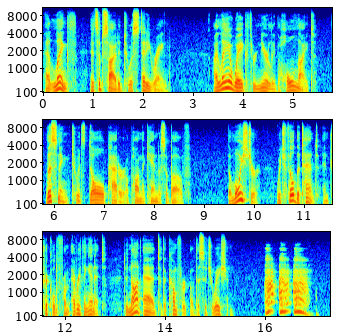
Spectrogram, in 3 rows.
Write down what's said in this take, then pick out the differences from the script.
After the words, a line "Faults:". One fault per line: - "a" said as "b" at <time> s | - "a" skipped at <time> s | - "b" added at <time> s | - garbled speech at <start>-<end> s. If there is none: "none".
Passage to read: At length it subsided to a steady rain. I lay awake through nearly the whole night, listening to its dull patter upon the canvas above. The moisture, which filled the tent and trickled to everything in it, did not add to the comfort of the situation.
At length it subsided to a steady rain. I lay awake through nearly the whole night, listening to its dull patter upon the canvas above. The moisture, which filled the tent and trickled from everything in it, did not add to the comfort of the situation.
Faults:
- "to" said as "from" at 11.9 s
